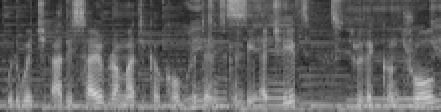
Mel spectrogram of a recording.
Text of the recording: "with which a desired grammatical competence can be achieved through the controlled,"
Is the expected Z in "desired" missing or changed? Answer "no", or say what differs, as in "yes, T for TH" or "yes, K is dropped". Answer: yes, S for Z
